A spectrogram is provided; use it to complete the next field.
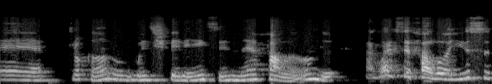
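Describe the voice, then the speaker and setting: At a moderate pace, a woman with a fairly high pitch speaks with vocal fry. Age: 60s. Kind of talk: casual radio chat.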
